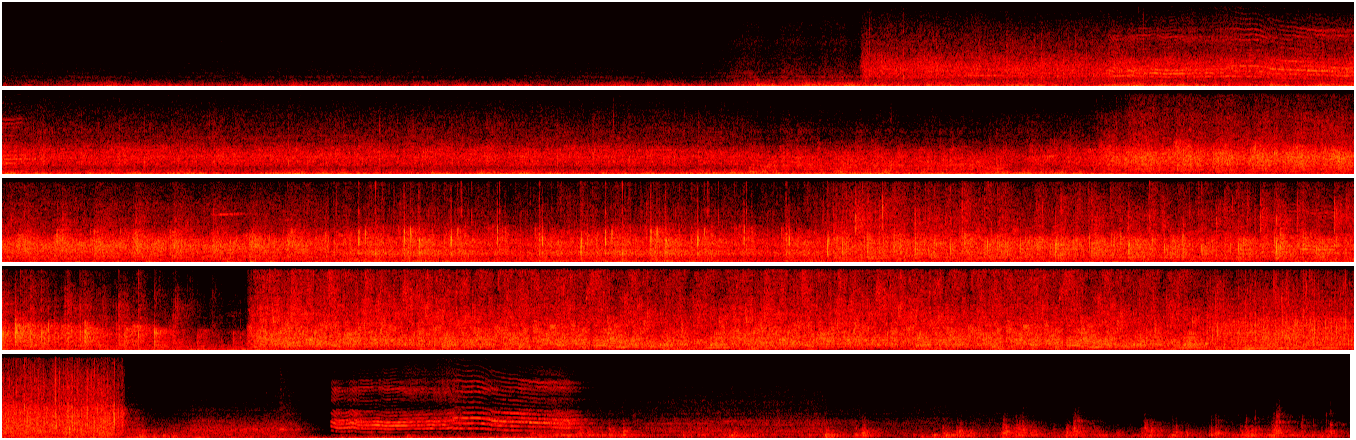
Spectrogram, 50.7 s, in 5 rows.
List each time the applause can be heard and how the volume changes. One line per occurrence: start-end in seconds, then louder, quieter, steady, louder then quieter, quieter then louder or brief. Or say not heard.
6.4-41.5 louder.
